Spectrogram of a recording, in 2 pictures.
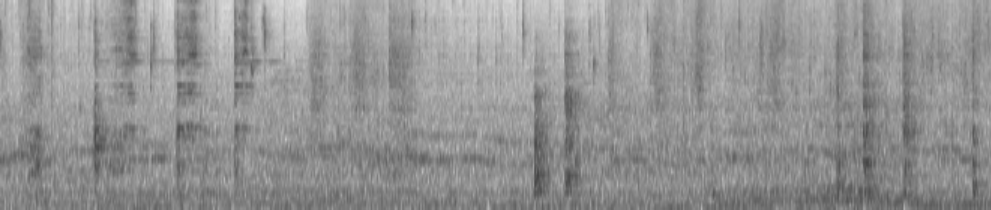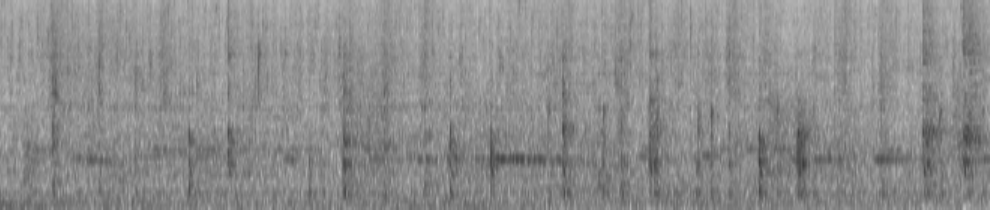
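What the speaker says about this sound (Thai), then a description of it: "นำเครื่องแกงลงไปผัดนะฮะ ต้องใช้ไฟอ่อนนะครับ" Curry paste for a spicy fried-catfish stir-fry sizzles over low heat while being stir-fried, a loud close crackle under constant rhythmic scraping of a spatula against the pan, no speech.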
